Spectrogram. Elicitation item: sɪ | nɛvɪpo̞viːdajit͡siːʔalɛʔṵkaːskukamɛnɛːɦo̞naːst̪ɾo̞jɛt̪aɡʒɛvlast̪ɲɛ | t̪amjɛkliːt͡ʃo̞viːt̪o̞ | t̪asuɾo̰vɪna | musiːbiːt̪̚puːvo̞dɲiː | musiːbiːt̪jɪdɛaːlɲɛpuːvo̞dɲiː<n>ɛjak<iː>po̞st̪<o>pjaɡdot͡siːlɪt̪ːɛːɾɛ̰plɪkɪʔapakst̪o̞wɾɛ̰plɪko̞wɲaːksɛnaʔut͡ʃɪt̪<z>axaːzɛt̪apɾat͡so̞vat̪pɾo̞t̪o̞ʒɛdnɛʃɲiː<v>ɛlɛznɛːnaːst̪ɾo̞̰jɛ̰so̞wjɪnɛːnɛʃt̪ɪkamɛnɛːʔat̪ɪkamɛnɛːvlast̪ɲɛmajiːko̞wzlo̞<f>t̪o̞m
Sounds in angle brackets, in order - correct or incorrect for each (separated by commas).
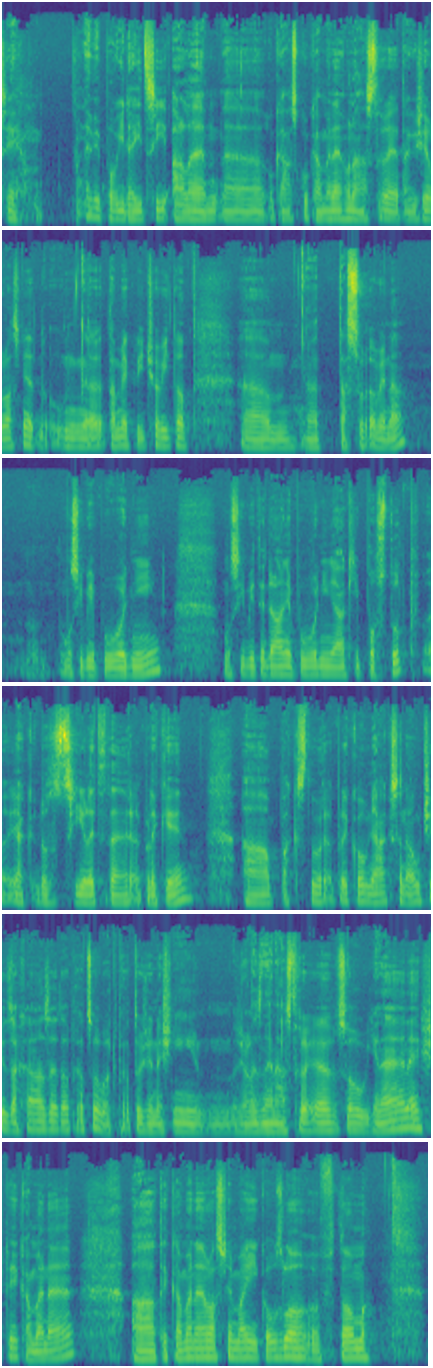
incorrect, correct, incorrect, correct, incorrect, correct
